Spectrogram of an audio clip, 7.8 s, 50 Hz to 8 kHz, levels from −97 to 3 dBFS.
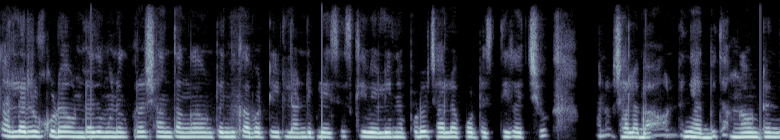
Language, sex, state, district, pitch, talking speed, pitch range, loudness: Telugu, female, Telangana, Karimnagar, 255 Hz, 140 wpm, 250-270 Hz, -18 LUFS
